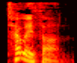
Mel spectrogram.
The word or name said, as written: telethon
